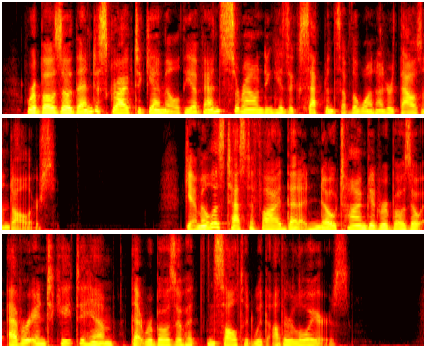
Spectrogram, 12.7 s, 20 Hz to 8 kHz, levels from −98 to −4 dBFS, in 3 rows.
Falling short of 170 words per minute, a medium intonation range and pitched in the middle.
Yes: average, 155 wpm; average, 4.2 semitones; medium, 170 Hz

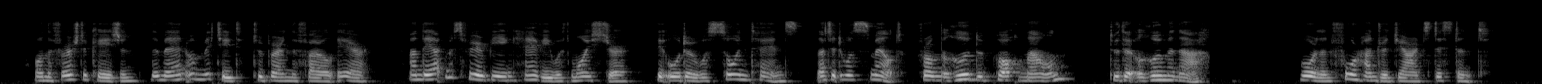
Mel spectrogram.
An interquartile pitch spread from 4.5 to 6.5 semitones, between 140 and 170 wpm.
Yes: average, 4.9 semitones; average, 165 wpm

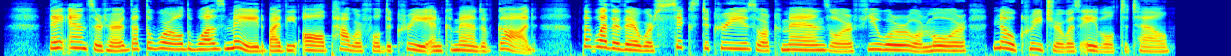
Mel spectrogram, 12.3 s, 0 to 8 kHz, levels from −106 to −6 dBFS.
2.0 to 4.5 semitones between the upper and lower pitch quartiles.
No: wide, 5.6 semitones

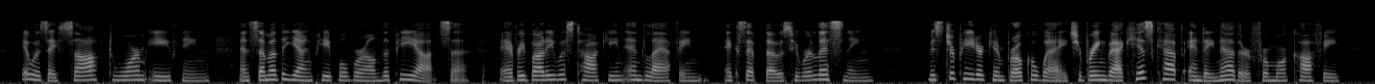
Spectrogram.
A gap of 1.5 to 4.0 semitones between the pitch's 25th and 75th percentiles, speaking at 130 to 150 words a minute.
No: average, 3.0 semitones; average, 175 wpm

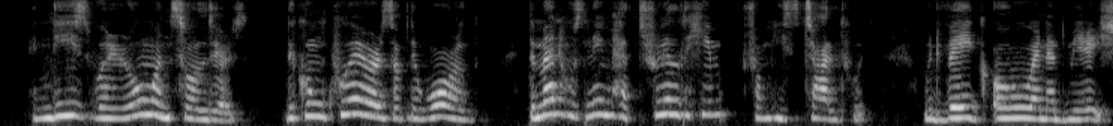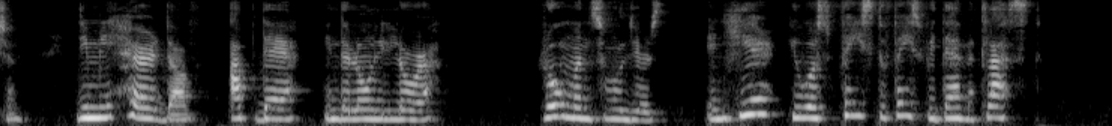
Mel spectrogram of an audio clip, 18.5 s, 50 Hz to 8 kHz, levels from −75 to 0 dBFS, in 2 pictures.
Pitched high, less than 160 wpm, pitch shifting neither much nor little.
Yes: high, 245 Hz; average, 150 wpm; average, 3.8 semitones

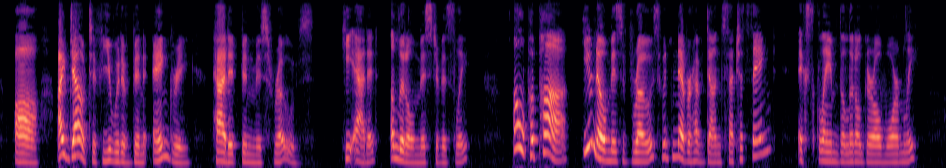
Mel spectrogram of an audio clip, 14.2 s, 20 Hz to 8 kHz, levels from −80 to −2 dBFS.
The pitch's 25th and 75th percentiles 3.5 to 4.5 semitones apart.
No: average, 5.2 semitones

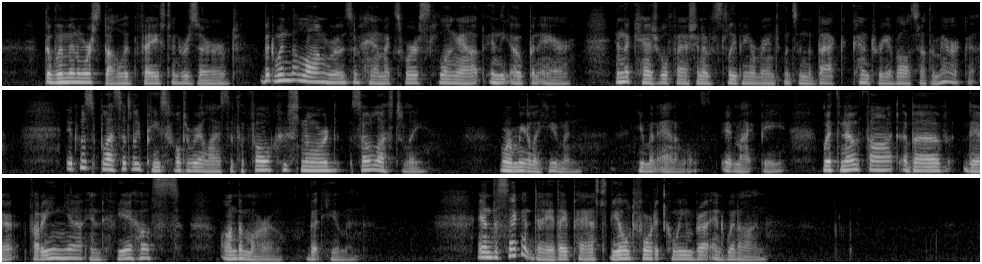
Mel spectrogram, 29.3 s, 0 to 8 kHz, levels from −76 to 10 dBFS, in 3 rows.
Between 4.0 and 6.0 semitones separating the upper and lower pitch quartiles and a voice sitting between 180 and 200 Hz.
No: average, 4.3 semitones; low, 130 Hz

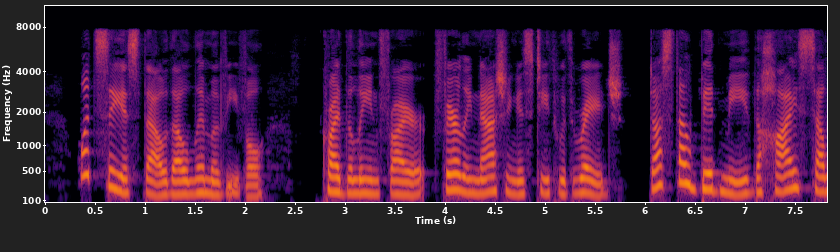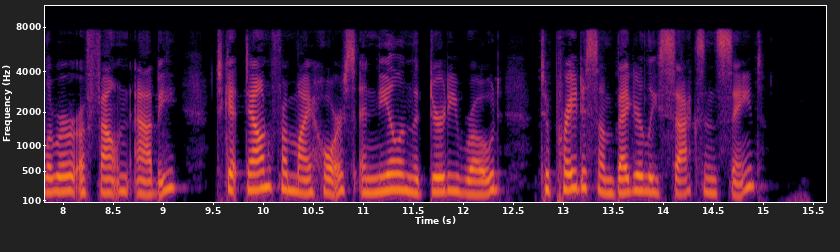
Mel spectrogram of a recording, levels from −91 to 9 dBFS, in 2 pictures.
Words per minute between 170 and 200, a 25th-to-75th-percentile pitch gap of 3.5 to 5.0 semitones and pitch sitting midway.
No: average, 175 wpm; average, 3.8 semitones; high, 195 Hz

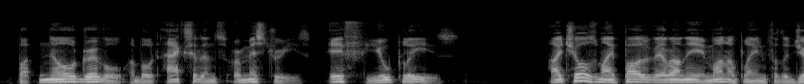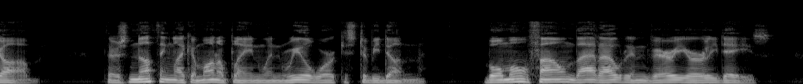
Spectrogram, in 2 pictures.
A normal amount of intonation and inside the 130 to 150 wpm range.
Yes: average, 3.5 semitones; average, 145 wpm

